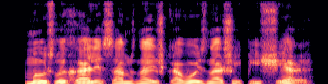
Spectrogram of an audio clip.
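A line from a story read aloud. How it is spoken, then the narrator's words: Gloomy reply. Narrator (Russian): мрачно ответил Хагрид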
